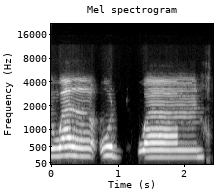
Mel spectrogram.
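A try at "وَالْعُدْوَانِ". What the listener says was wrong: Wal ud qalqalah aja keluarin. Wal udwan. Wala ta'awanu 'alal ismi wal 'udwan.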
